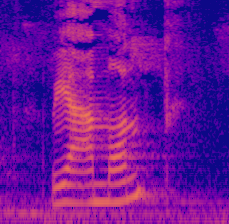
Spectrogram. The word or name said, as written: bya mont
